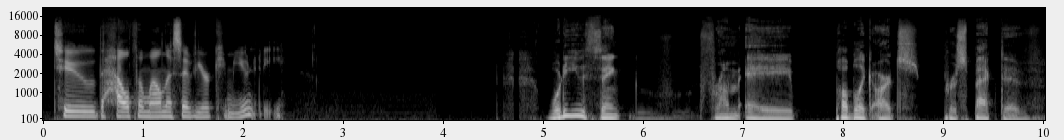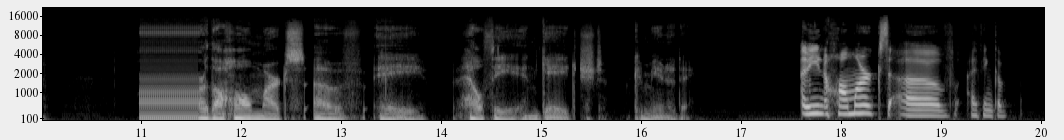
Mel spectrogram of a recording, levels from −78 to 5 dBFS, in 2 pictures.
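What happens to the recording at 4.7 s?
At 4.71 s the speech breaks for about 57 ms, until 4.76 s: a gap at a join of encoded pieces, where encoder start delay and end padding were left in. Speech resumes exactly where it stopped, unlike a dropout, which loses sound.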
